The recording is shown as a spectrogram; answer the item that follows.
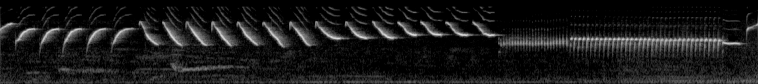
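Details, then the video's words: Canary singing a training song: a long series of loud descending whistled sweeps, about four per second, followed by a rolling buzzy trill and a sustained harsh trilled tone. "Canary's training song"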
